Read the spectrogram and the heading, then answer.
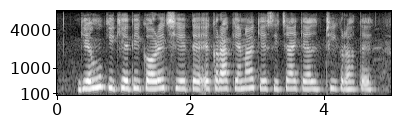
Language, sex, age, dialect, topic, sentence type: Maithili, female, 18-24, Bajjika, agriculture, question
